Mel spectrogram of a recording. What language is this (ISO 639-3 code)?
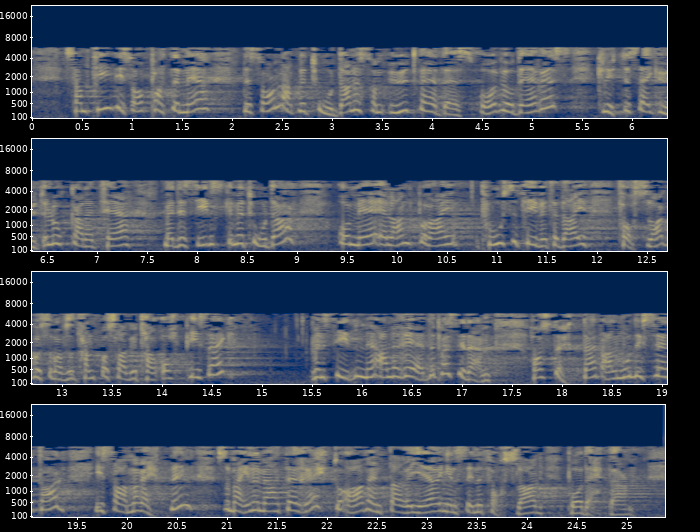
nob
